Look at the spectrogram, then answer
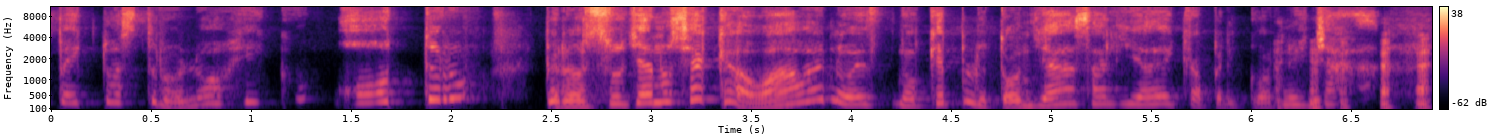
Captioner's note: laughs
